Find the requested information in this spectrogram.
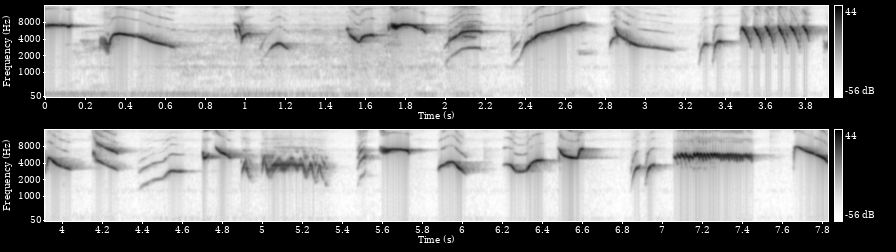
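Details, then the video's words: Black-throated canary in full song for training other songbirds, pouring out sharp descending whistles, dense buzzy bursts and chattering notes without pause; soft low rumble early on. "burung blackthrout lain pun ikut tergoda berbunyi"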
